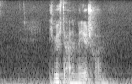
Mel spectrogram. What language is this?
German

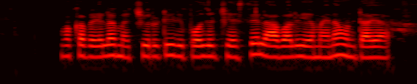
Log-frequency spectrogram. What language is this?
Telugu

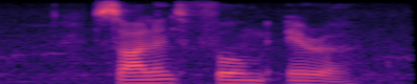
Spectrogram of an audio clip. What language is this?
English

